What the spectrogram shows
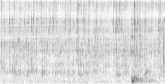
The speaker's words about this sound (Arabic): عشان انا ما نشرب بقى مية عشان ريقنا نشف من الهدية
